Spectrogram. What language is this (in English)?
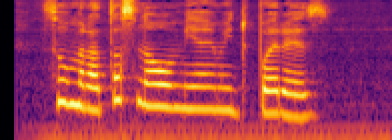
Kabyle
